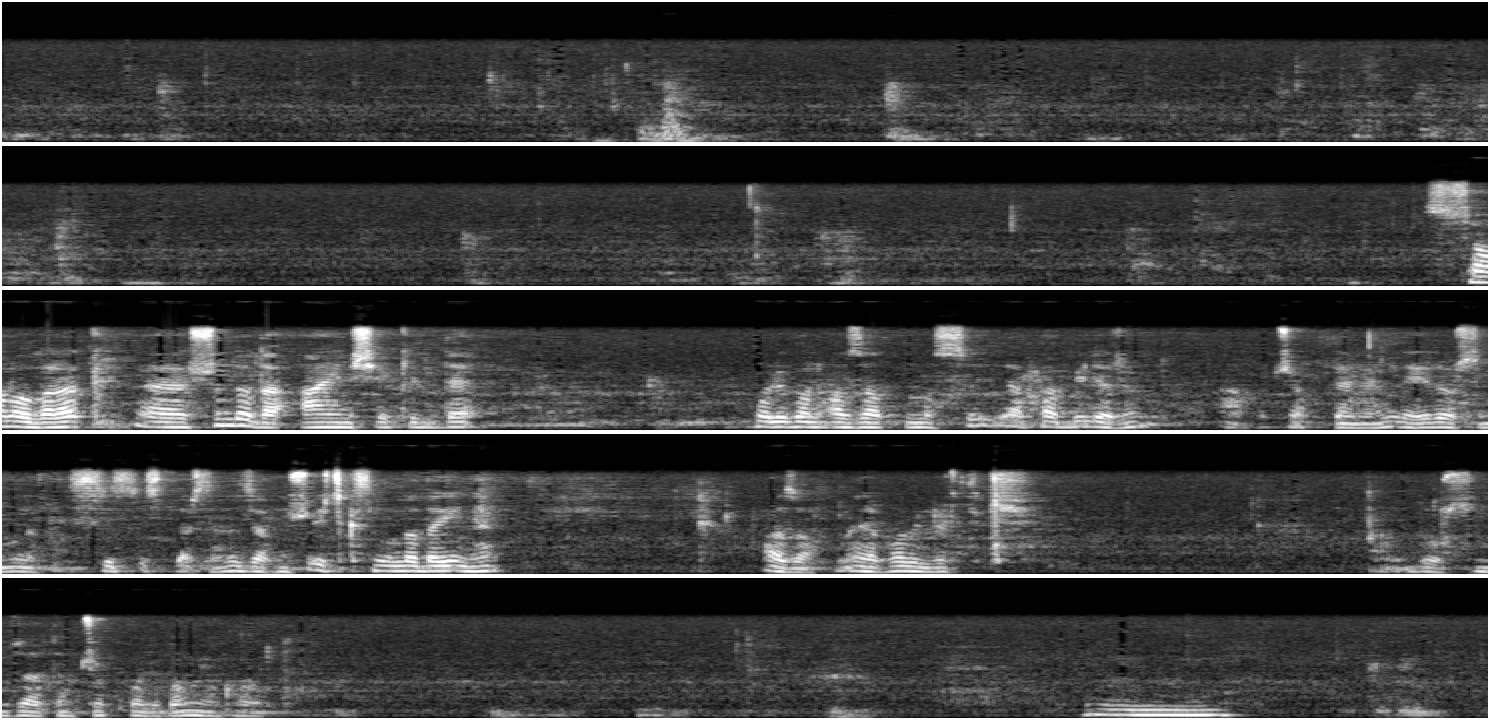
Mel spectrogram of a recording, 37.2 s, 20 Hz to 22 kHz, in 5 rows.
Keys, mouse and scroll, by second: 0.7 click, 1.5 click, 2.1-2.6 scroll up 1, 2.8 alt+click, 3.3-6.2 drag, 6.2 click, 7.3-10.1 drag, 10.2-14.5 drag, 15.3-17.1 drag, 17.1-21.8 drag, 21.8-25.7 drag, 25.7-28.0 drag, 28.0 click, 29.2-31.0 alt+drag, 31.0-35.7 drag, 35.7-37.1 drag.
